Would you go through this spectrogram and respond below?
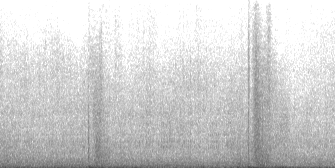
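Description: Tank destroyer cannon fire in the World of Tanks game on the Siegfried Line map, two muffled booming shots about a second and a half apart over a steady low battlefield rumble.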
